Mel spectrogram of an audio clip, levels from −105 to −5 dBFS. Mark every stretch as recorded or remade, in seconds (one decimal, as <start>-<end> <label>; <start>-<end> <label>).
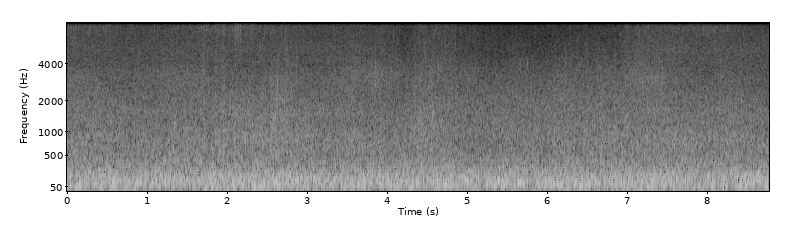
0.0-8.8 recorded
